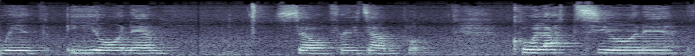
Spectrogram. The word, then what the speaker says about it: colazione: So, colazione, stazione. I'm trying not to stress the Z. Colazione, stazione. You pronounce it with just one Z because that's the way it is in Italian.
